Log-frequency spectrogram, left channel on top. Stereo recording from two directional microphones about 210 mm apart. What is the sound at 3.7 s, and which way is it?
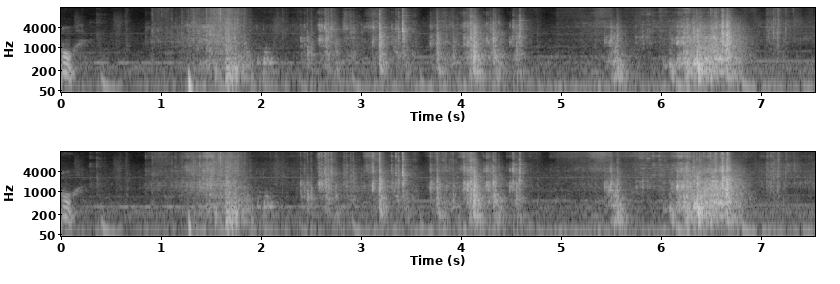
Typewriter, 50° right (ahead or behind).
